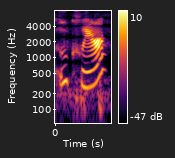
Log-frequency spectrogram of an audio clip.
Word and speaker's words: Auclair: So I post daily on Twitter and OnlyFans at Uclair, AUCLAIR. Yeah, you gotta spell that. These niggas Eclair, like the donut. No, it's French, nigga.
